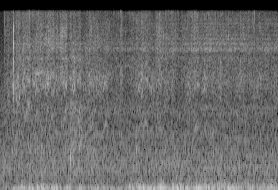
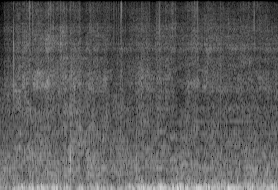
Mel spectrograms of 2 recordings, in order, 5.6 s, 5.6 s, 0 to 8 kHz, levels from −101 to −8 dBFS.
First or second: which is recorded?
first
